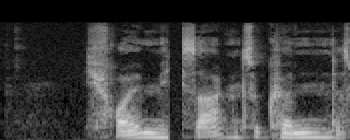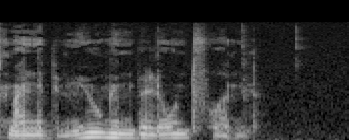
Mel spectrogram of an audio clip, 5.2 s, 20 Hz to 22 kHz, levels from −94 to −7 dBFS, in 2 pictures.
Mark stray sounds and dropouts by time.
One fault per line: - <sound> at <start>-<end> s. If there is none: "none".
- dropout at 1.3-1.4 s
